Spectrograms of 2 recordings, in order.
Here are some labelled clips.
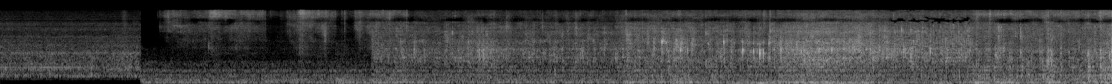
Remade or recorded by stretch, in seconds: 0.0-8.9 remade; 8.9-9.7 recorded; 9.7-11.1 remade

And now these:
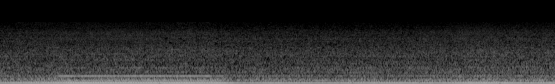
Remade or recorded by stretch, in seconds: 0.0-0.4 recorded; 0.4-1.6 remade; 1.6-4.2 recorded; 4.2-5.0 remade; 5.0-5.6 recorded

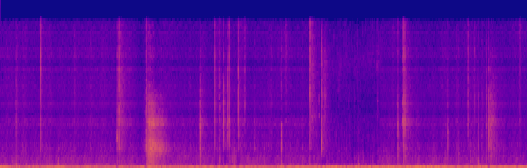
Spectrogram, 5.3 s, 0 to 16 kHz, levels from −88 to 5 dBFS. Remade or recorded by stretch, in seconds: 0.0-3.1 remade; 3.1-3.8 recorded; 3.8-5.3 remade

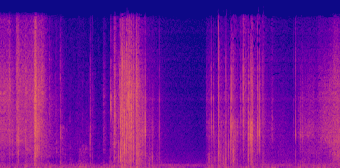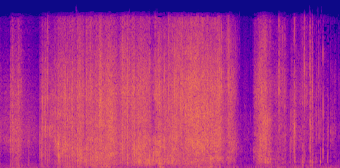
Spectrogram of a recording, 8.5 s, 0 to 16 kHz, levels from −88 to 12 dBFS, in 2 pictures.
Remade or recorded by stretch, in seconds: 0.0-0.6 remade; 0.6-1.6 recorded; 1.6-6.1 remade; 6.1-8.5 recorded

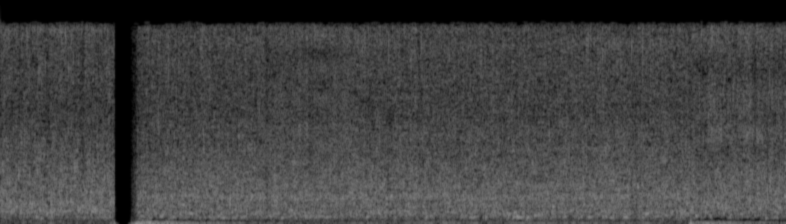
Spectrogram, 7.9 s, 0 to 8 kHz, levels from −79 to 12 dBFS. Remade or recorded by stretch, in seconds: 0.0-2.6 recorded; 2.6-3.5 remade; 3.5-7.9 recorded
